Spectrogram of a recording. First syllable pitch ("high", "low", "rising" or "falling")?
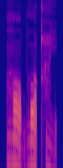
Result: falling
